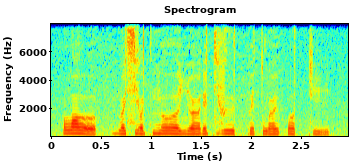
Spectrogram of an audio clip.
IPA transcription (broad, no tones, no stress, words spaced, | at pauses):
lˠɤ | bœsʲɔːtʲŋɤːə̯ʎœː ɾetʲvɨːtpet wœɪ̯pɤtci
